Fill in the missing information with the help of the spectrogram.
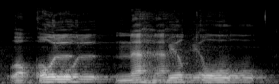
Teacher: قاف کو موٹا کریں، لام کو ہلانا نہیں ہے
